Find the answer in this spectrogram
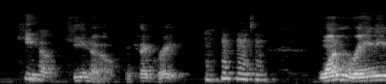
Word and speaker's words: Kehoe: How do you pronounce Liss's last name? Kehoe.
